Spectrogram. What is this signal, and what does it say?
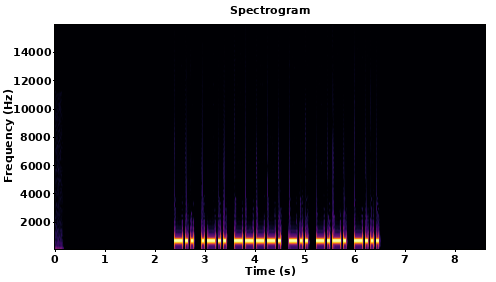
Morse code, heard as a keyed tone, about 22 wpm, 700 Hz. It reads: DL9DCB
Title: DXCC-100 Call Signs - 6 Characters - 22wpm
